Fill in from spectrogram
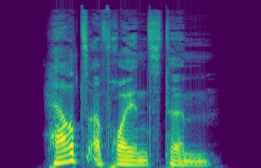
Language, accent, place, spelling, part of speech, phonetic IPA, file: German, Germany, Berlin, herzerfreuendstem, adjective, [ˈhɛʁt͡sʔɛɐ̯ˌfʁɔɪ̯ənt͡stəm], De-herzerfreuendstem.ogg
- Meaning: strong dative masculine/neuter singular superlative degree of herzerfreuend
